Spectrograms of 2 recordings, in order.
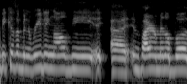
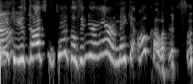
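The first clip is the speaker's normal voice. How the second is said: mock cheerful; 11 semitones higher, 5 dB louder, faster than usual. Real, not acted. Ironic high fast aside.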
